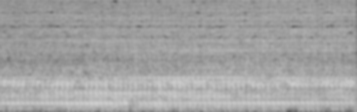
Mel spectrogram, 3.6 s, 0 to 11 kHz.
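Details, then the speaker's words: 60-gallon air compressor with 3-cylinder 1250 rpm pump, newly installed 5HP 3450 rpm 220V motor replacing one with suspected bearing noise, pumping up pressure: steady drone, even pulse about two per second, no grinding or squeal; normal running. "motor is a lot quieter than the other one and that pump is a lot quieter than i thought because i thought all that noise coming from the pump"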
